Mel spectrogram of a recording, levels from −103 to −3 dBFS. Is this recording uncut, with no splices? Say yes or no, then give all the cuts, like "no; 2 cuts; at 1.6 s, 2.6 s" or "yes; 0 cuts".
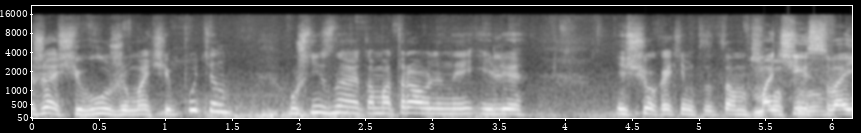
yes; 0 cuts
